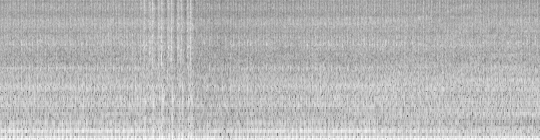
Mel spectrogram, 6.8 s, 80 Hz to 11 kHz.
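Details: Detroit 6V92TA two-stroke diesel, idling on test run after installing Jake brakes: steady even drone with deep regular beat, no knocks or misses; oil took a minute to reach the jakes; successful test, healthy.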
